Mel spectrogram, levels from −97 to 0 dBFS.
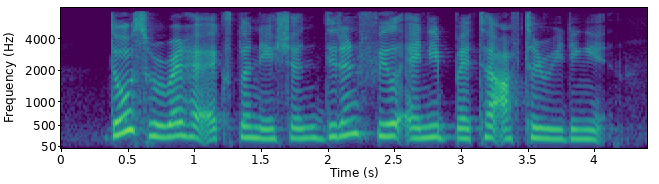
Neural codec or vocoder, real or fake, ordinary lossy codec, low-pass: none; real; MP3, 64 kbps; 7.2 kHz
